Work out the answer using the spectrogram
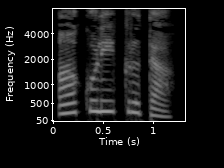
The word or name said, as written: ಆಕುಳೀಕೃತ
